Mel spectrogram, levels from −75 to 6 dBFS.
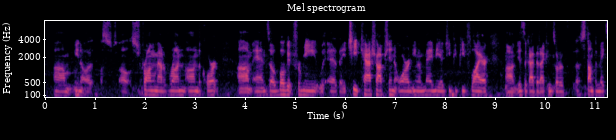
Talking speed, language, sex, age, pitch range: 230 wpm, English, male, 20-39, 110-130 Hz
